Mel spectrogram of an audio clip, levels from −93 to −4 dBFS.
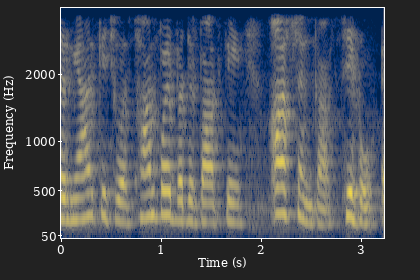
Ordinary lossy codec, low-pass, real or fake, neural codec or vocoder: none; 3.6 kHz; fake; codec, 16 kHz, 8 kbps, FunCodec, trained on LibriTTS, 25 frames a second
